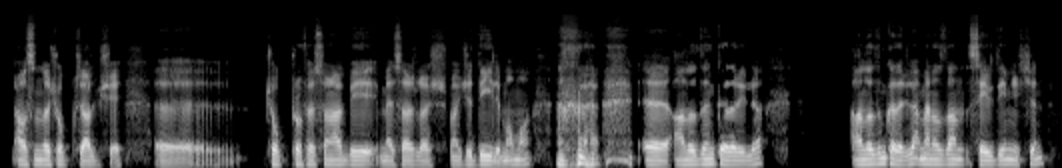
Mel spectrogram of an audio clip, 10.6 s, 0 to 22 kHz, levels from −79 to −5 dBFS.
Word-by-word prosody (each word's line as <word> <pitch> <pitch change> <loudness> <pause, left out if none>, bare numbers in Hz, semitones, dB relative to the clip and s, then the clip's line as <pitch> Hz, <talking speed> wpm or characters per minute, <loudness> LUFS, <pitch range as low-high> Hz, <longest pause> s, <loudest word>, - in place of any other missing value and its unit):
Aslında 110 0 +1
çok 105 -2 -3
güzel 95 0 +2
bir - - -15
şey. - - -3 0.4
Iıı, 85 -2 -2 0.6
çok 105 -2 -2
profesyonel 105 -1 0
bir 105 -1 +1
mesajlaşmacı 95 +1 -2
değilim 100 -3 +2
ama, 105 +3 -2 1.2
ııı, 100 -2 +5
anladığın 110 +3 +2
kadarıyla 100 +4 +2 0.9
anladığım 115 +4 +3
kadarıyla 120 0 +3
ama 120 0 +3
en - - +2
azından 115 0 +1
sevdiğin 105 +2 +1
için, 115 +4 -4
105 Hz, 125 wpm, -23 LUFS, 100-115 Hz, 1.2 s, ııı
